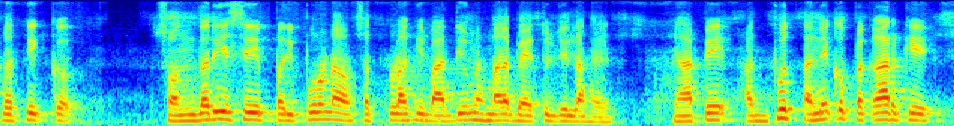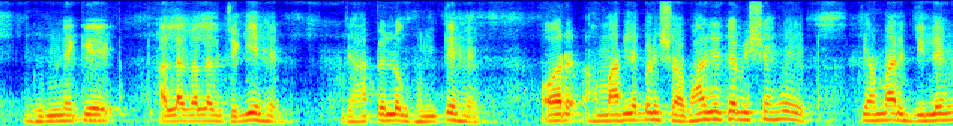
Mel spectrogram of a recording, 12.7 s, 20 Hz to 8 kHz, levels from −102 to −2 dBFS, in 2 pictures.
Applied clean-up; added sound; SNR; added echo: neural separator model SepFormer DNS4.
